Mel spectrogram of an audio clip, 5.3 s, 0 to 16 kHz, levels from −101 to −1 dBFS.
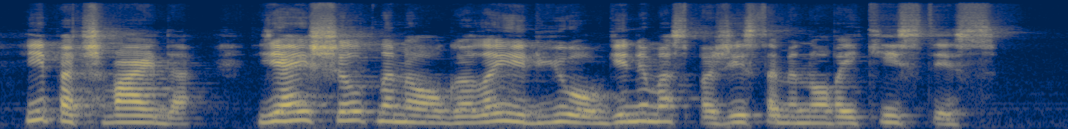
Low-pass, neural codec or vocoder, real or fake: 14.4 kHz; none; real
